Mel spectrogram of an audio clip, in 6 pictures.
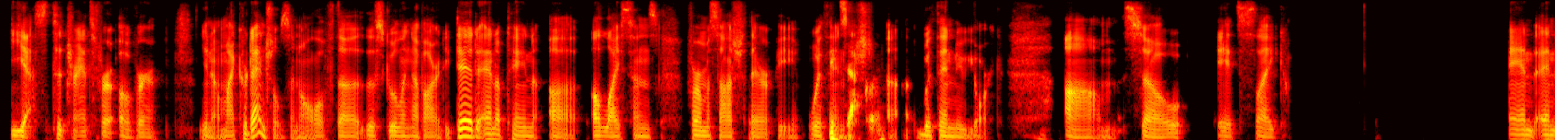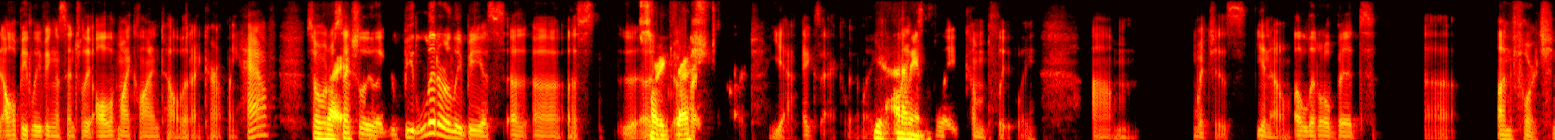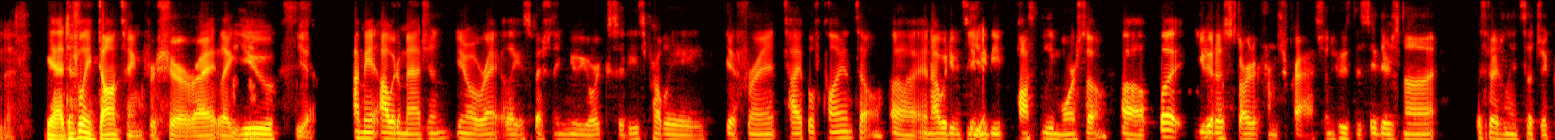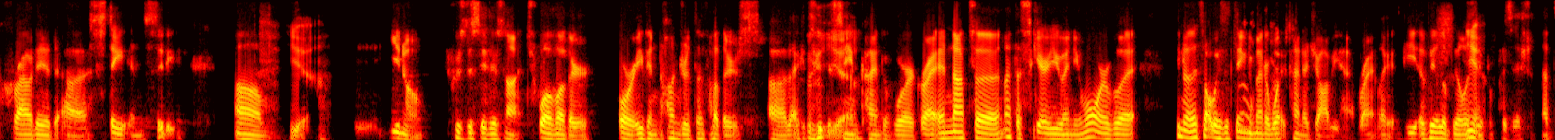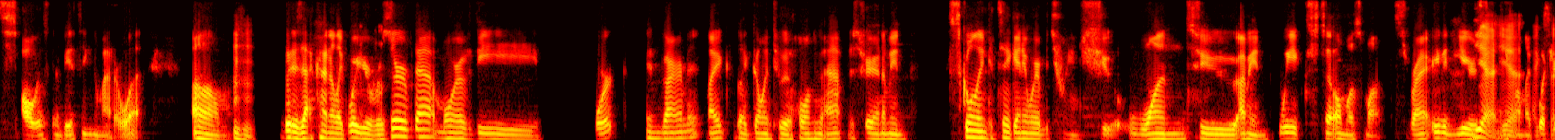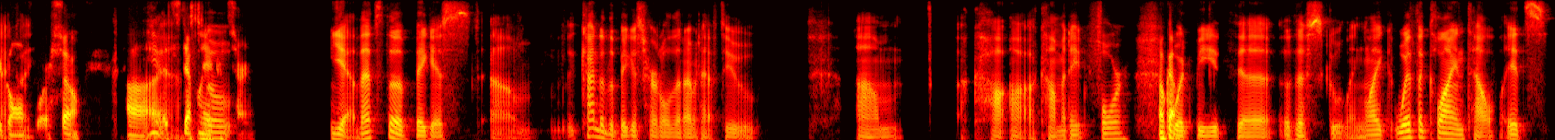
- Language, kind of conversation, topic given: English, advice, How can I make confident decisions about major life choices?
- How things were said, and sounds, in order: sniff; tapping; laughing while speaking: "unfortunate"; other background noise; chuckle; tsk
